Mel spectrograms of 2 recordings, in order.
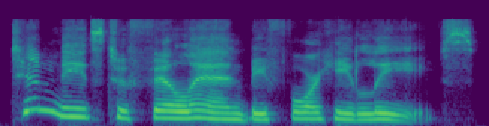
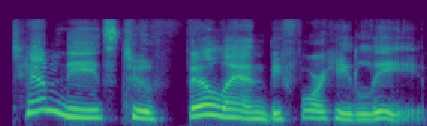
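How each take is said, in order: First: The sentence is spoken at a slower pace. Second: The sentence is spoken at a faster pace.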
